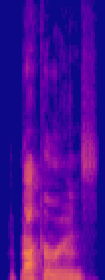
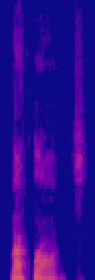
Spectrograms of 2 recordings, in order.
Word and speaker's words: macaron: I go Maca MAA macaroons ma is that how you say it macaroons yeah or is it macarons there you go cuz there's a macaroon and there's a macaron oh we had heart-shaped macarons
